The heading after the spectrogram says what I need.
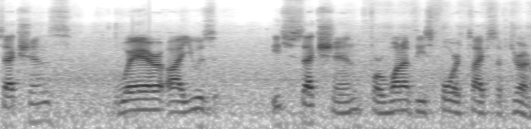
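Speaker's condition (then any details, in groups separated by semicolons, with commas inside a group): No condition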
